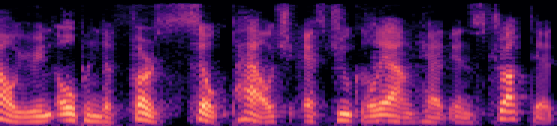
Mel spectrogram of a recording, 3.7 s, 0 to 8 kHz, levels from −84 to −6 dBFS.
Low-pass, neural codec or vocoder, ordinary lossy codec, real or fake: 7.2 kHz; vocoder, 22.05 kHz, 80 mel bands, WaveNeXt; AAC, 32 kbps; fake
